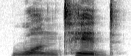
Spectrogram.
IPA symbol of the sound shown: ɪd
